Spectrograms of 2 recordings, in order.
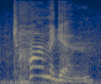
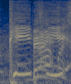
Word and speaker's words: ptarmigan: There's a silent P that always gets you.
